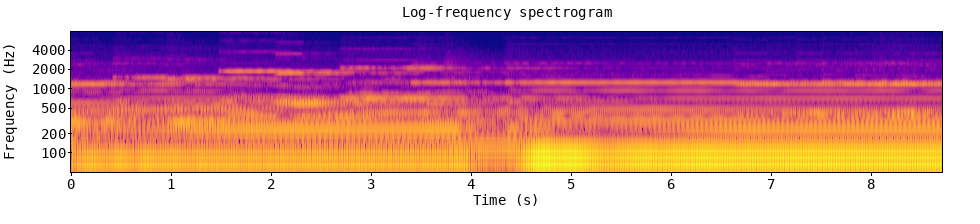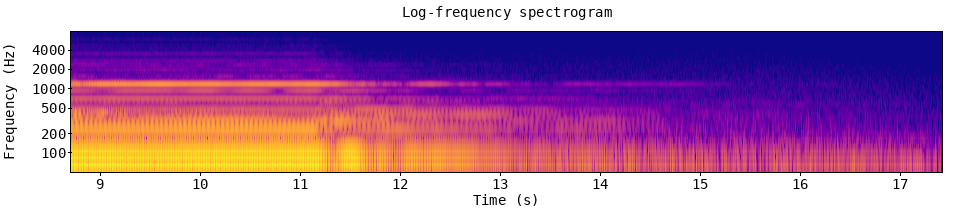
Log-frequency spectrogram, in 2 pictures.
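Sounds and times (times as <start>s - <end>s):
organ playing a hymn: 0.0s - 13.4s.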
